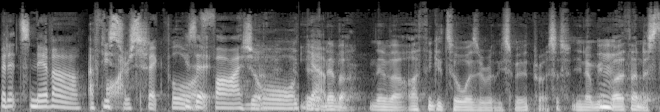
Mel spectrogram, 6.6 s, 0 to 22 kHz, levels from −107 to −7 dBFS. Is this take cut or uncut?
cut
